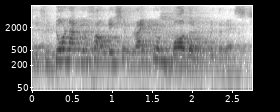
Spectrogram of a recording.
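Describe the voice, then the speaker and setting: A high-pitched woman at a very fast pace, with audible room echo and noticeable background noise. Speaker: education NGO chief executive. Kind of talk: conference keynote speech.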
